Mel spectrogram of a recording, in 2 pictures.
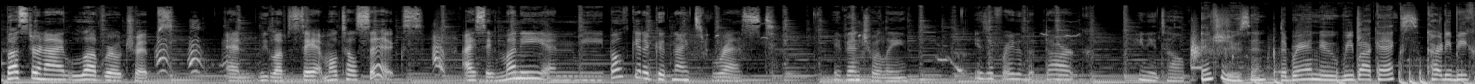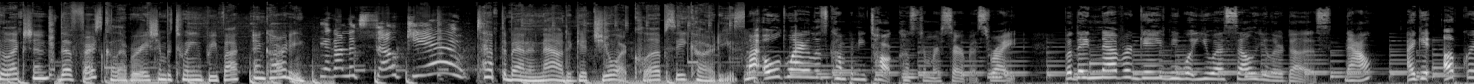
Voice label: Voiceover Commercial Women; Chicago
